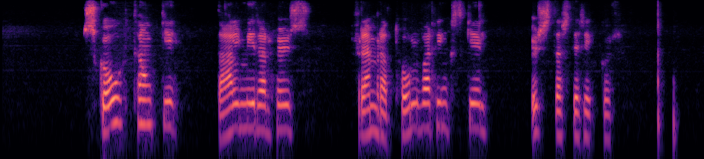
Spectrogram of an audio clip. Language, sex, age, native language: Icelandic, female, 40-49, Icelandic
